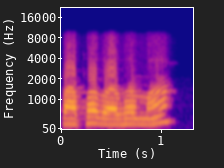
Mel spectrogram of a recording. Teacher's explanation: दोनों ओष्ठों के स्पर्श से बोले जाने वाले वर्ण ओष्ठ्य वर्ण कहलाते हैं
